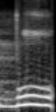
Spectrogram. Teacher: یکذبون، بو یہاں پر بو، با واو پیش بو، واو مدہ ہے، اس کو بھی ایک الف کے برابر کھینچ کر پڑھیں گے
